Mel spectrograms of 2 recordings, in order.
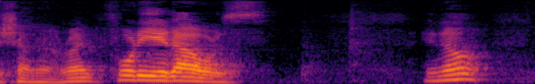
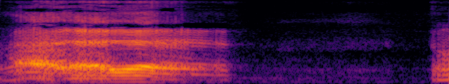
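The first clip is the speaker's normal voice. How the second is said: a hammed-up angry shout; mock yelling; 4 semitones higher, much slower than usual. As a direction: imitate someone yelling in shul. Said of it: "yelling, screaming at people".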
